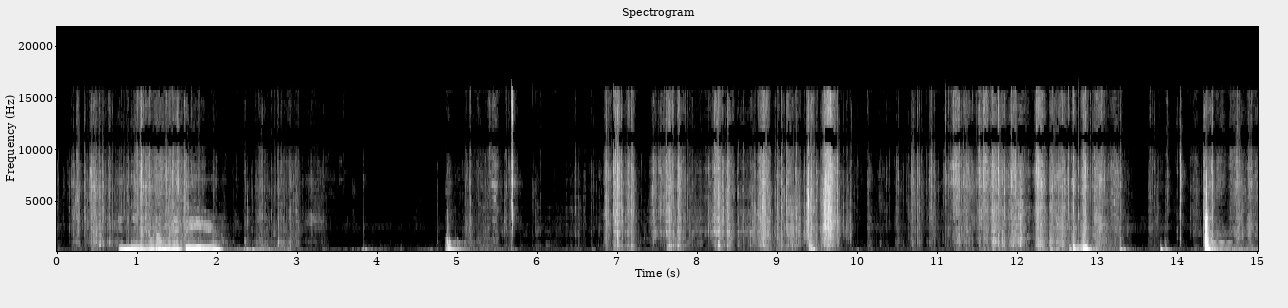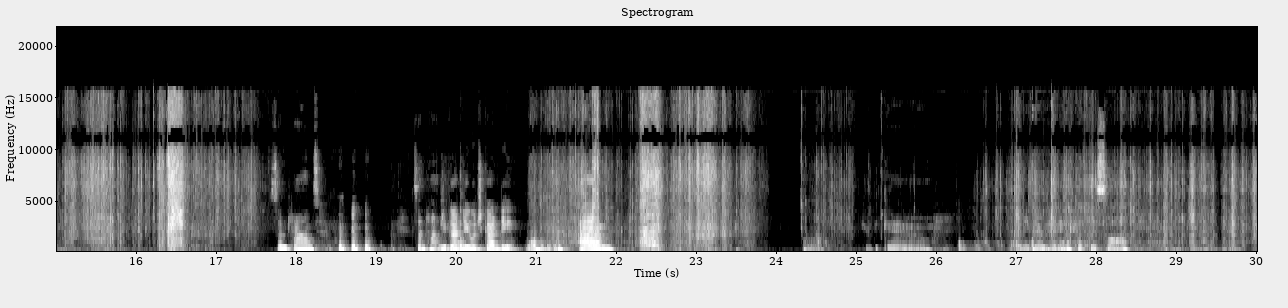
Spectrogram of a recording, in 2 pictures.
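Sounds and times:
tissue paper rustling: 0.0 - 3.4, 5.0 - 17.7, 21.0 - 25.1, 26.4 - 30.0.

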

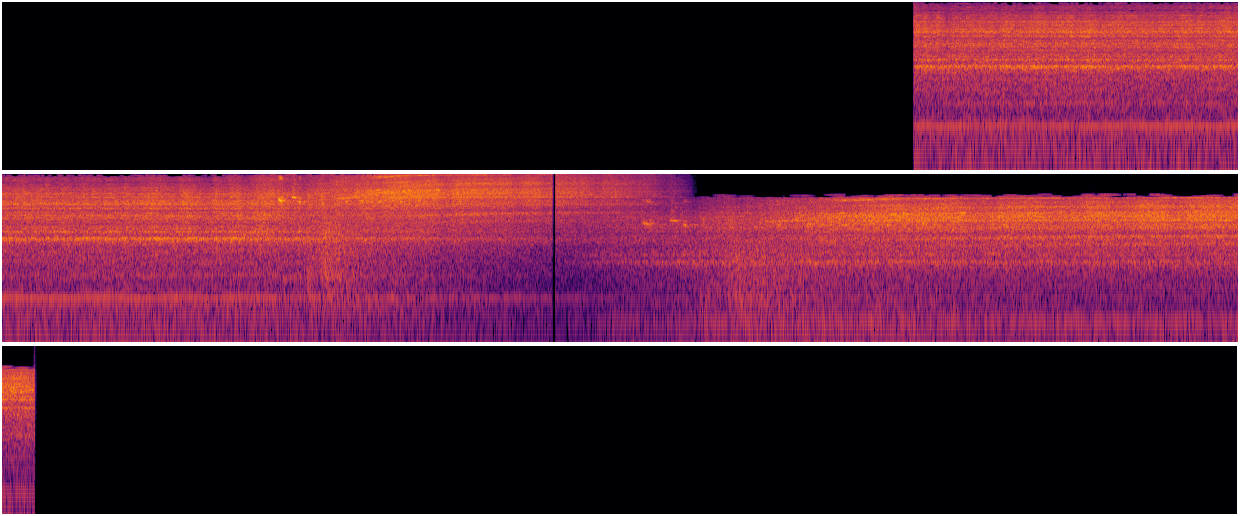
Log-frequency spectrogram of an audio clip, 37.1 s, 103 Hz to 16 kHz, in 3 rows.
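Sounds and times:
steady hum: 9.2 - 19.6.

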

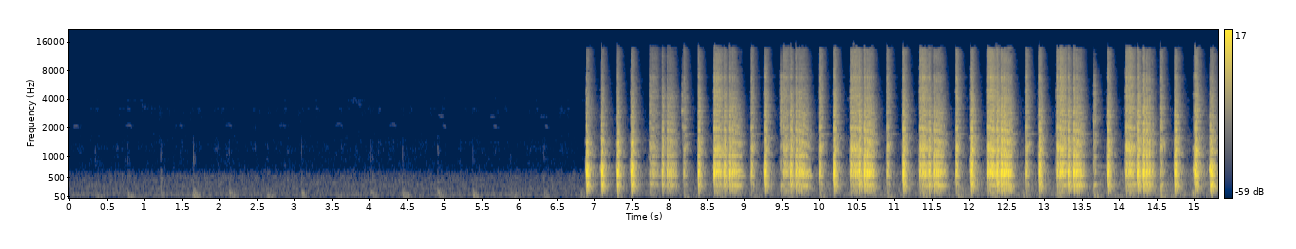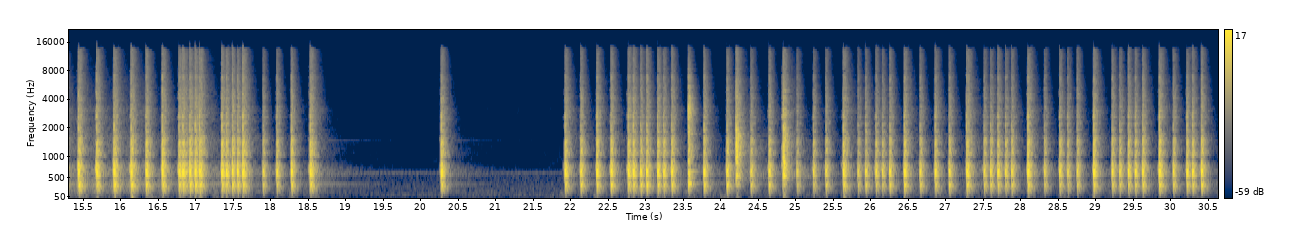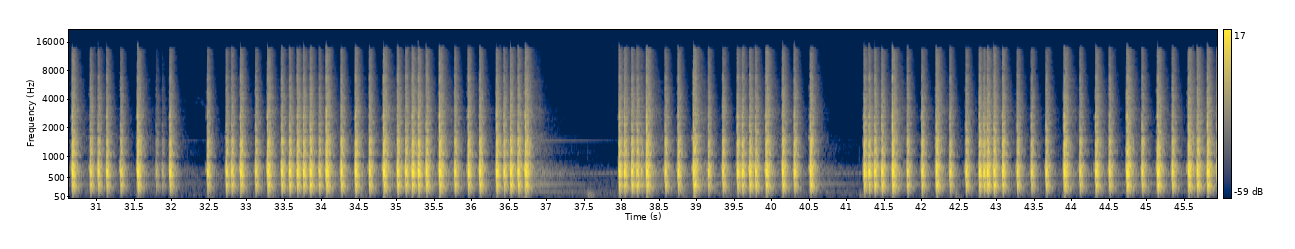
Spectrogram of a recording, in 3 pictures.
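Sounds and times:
marching snare drum: 6.9 - 18.7, 21.9 - 37.0, 38.0 - 45.9.

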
